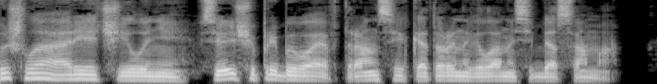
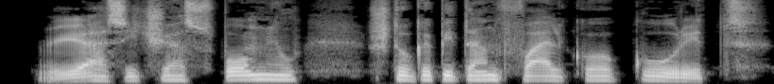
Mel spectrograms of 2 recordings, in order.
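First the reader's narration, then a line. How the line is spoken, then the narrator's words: Plain. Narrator (Russian): сказал он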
